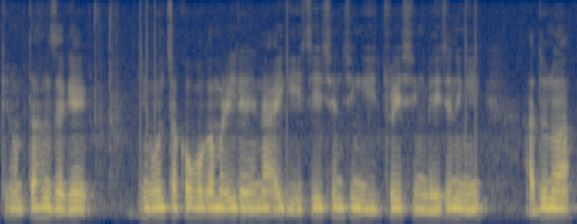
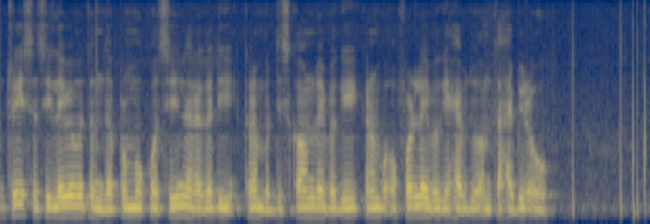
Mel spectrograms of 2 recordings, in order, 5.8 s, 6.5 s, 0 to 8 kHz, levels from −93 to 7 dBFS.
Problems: constant background noise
